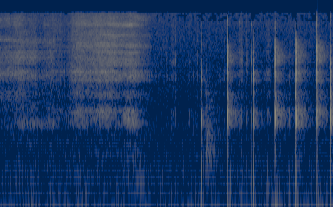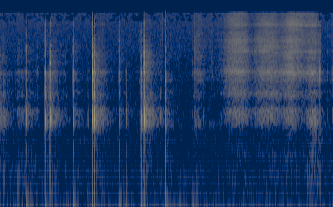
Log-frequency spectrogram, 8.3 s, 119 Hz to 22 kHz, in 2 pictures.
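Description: A small, hollow wooden stamp box with contents inside is held tilted and tapped and scratched on its underside and side with long nails. Soft, hissy scratching at the start and end frames a quiet run of about fifteen quick, dry taps with a woody knock around 1.1 kHz. Each tap stops almost at once, with no ring.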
